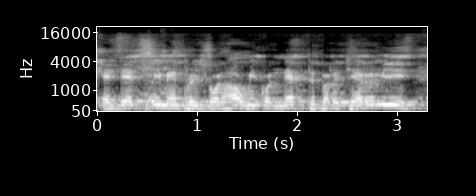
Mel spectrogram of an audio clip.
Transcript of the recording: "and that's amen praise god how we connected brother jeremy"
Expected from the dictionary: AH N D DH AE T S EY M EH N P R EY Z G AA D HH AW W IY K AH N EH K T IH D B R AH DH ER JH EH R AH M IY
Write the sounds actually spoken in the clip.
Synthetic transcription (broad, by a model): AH N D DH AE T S EY M EH N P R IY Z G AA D HH AW W IY K AH N EH K T IH D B AH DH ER JH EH R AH M IY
